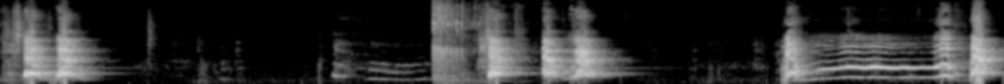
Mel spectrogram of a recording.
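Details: Cocker Spaniel named Ozzie, a pet dog, crying and barking to play with a door spring after it was pinged: sharp loud barks, then a long wavering high whine near the end followed by another bark.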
